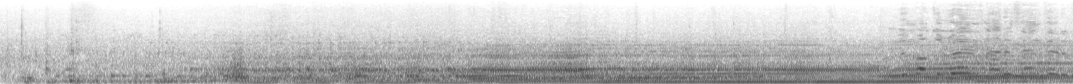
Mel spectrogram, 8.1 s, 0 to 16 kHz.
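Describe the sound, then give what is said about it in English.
The engine of a small fishing boat, about 18 feet long and used to smuggle migrants from Africa into the EU, drones steadily as it travels along the coast, its pitch rising as it revs up and holding a loud, even hum, with some indistinct voices and commotion underneath at the start. “Getting into a small boat, a small fishing boat, which is probably about 18 feet long.”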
